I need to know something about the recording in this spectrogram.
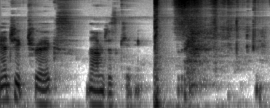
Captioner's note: laughs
